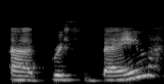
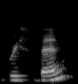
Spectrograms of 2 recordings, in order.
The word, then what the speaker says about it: Brisbane: Find out it's in Brisbane, which is not how you pronounce it. I very quickly learned it's Brisbane.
